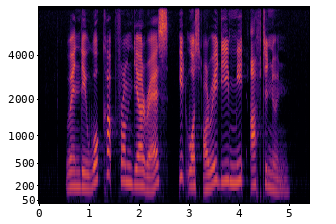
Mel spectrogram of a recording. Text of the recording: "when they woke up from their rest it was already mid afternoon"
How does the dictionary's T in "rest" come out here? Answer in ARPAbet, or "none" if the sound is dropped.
none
